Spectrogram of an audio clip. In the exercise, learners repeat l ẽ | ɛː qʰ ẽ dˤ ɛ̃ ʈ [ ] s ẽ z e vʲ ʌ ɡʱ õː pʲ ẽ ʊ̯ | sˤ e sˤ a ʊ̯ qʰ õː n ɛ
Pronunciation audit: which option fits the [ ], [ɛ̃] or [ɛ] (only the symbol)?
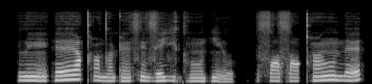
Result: ɛ̃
